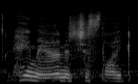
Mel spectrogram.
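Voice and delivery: very quiet, lisping parody; mock lisping softness. Soft preacher chatting to his church, mock lisping. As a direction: lisp it softly, mocking gentle male preachers. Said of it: "stop lisping".

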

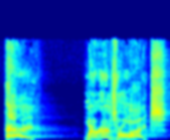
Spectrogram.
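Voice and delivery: high, loud, drawn-out holler; calling out to the enemy at full voice; acted yell. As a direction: shout it slowly across a valley. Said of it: "and he yells out".

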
